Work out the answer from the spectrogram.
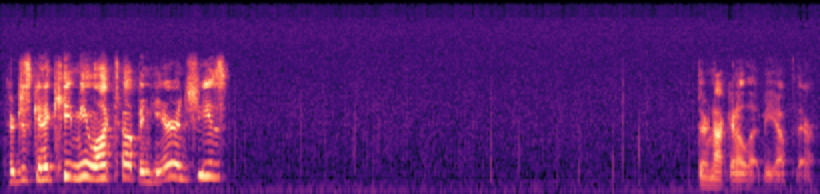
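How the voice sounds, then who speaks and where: A man acting in an audio drama as an exhausted, anxious confined man who rambles haltingly and stammers over his words. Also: high-pitched, wildly swooping pitch, fairly bright tone, lo-fi sound, slight background noise, full character voice. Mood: distressed, desperate. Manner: halting, stammering, repeating himself.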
